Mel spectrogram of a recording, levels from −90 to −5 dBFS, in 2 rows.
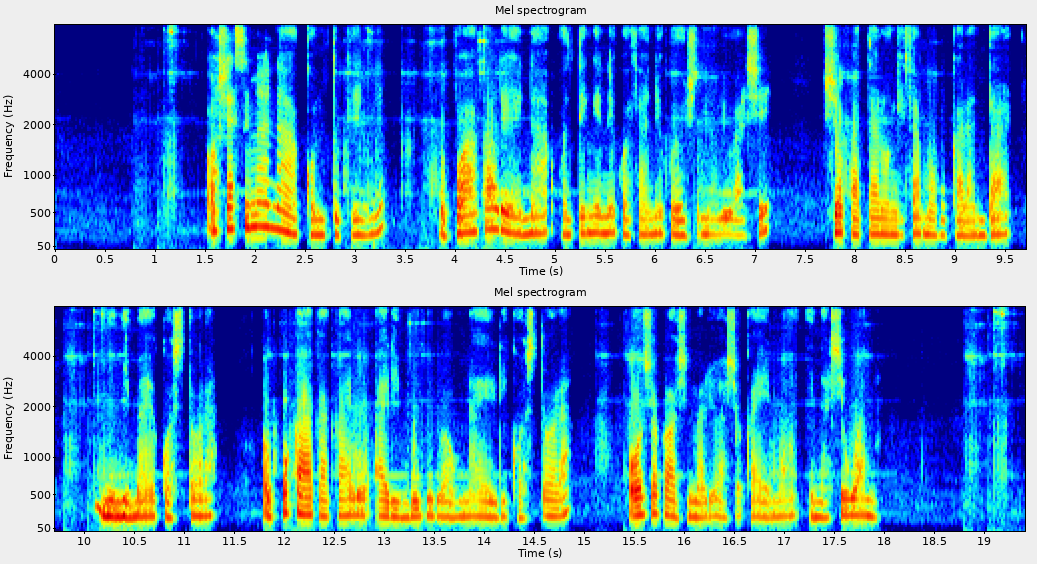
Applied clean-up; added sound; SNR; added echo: neural separator model SepFormer DNS4.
